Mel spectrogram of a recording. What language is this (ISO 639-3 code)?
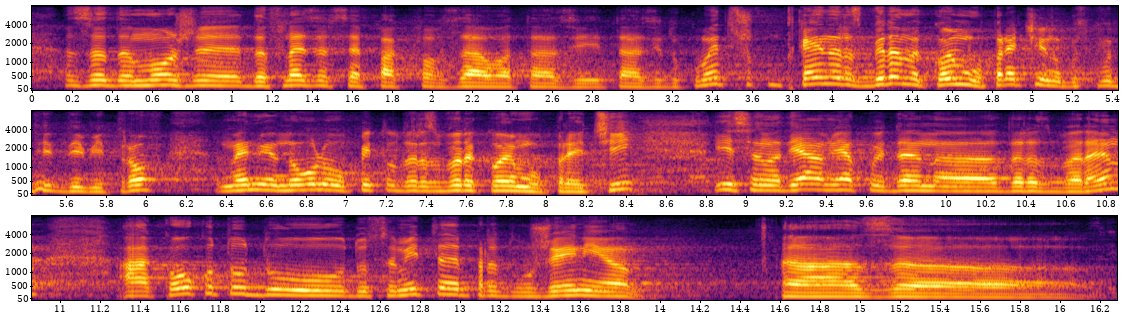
bul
